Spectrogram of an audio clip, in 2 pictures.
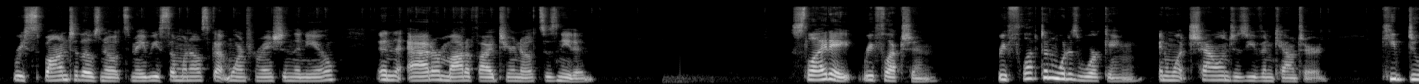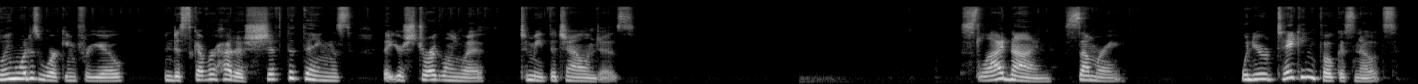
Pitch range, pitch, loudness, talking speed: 170-225 Hz, 185 Hz, -19 LUFS, 135 wpm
